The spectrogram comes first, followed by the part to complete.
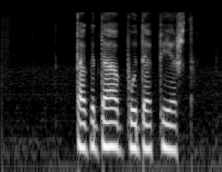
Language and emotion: Russian, neutral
